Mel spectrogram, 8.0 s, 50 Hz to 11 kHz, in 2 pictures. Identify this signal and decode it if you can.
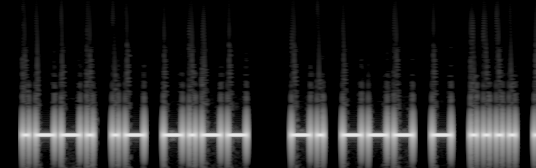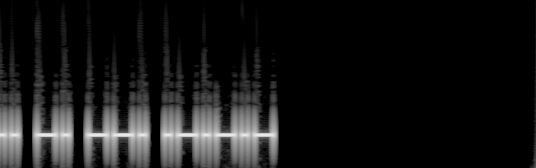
Morse code, heard as a keyed tone, about 25 wpm, 700 Hz. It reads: PAY NOTHING.
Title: Sentences from Top 1000 Words - Review Part 5 - 25wpm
